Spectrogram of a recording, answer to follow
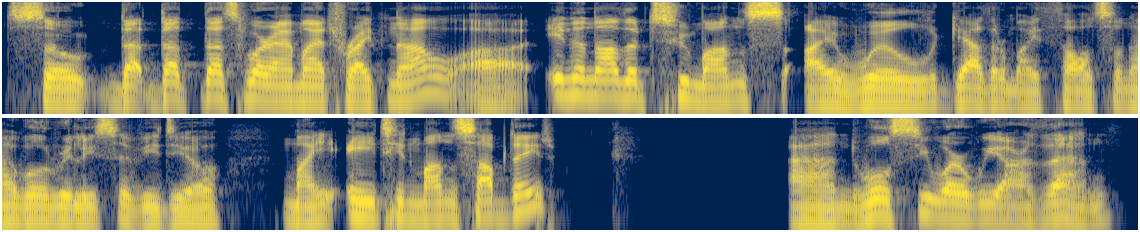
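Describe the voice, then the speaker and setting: A man learning Japanese chats casually on a study livestream, mixing study with reading from a game. His medium-pitched, darkish voice moves at a moderate pace, recorded with studio quality and no echo. He thinks aloud and reflects on himself in a rambling way.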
